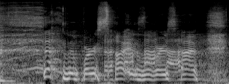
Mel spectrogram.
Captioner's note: laughing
